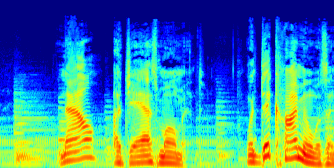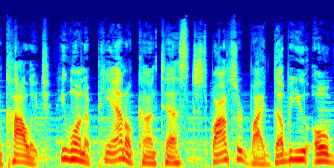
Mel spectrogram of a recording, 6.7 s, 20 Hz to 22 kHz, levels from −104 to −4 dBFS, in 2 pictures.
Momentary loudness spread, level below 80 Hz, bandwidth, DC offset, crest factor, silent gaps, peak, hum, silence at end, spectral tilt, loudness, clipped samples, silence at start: 9 LU; -48 dBFS; 12 kHz; under 0.1%; 18 dB; none; -4 dBFS; none; 0 s; -7.5 dB/octave; -21 LUFS; under 0.1%; 0.15 s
